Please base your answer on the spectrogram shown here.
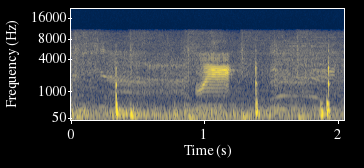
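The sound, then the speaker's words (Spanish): Donald Duck quacking sound effect: one short, raspy, nasal cartoon squawk near the middle, surrounded by soft low clatter and no talk. “si el Pato Donald es el Mesías. Ahí está.”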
